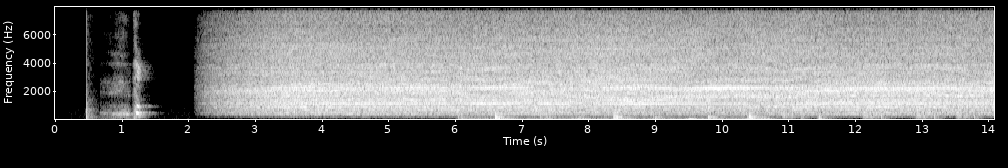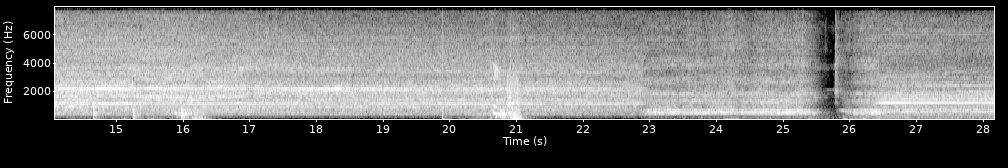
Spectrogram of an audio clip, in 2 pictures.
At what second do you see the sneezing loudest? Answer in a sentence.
The loudest moment of the sneezing is at 21 seconds.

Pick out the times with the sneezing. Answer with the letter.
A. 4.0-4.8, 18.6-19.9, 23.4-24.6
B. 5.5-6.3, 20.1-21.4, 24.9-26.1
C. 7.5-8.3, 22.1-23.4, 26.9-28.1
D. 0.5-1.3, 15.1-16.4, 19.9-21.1
D.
